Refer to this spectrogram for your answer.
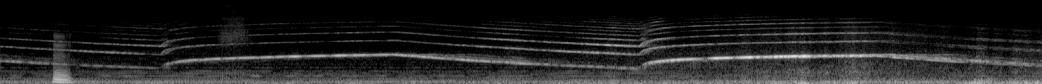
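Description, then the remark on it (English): An emergency vehicle siren wails outside in slow rising and falling sweeps, growing louder toward the end over a low rumble of traffic. “It's funny hearing the sirens here, the holographic nature of what we're talking about, you know, showing up.”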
